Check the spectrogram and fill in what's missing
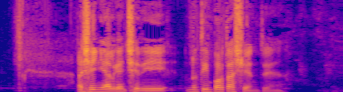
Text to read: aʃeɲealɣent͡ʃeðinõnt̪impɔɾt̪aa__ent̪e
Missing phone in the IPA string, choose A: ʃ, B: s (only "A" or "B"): A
